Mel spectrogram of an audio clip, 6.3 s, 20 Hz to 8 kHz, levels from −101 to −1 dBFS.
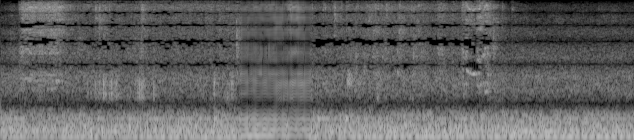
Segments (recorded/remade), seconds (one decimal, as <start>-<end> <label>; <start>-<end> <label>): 0.0-2.4 recorded; 2.4-3.1 remade; 3.1-6.3 recorded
